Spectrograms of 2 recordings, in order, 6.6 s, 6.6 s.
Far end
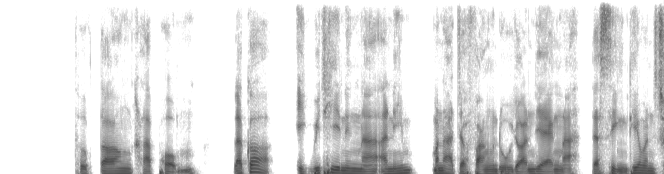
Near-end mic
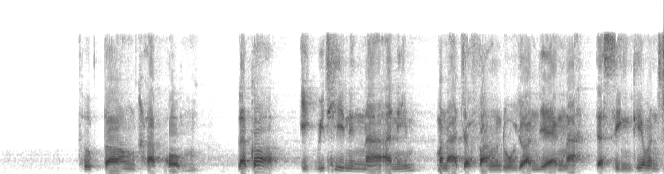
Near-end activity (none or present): none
